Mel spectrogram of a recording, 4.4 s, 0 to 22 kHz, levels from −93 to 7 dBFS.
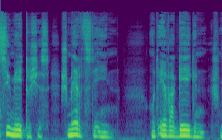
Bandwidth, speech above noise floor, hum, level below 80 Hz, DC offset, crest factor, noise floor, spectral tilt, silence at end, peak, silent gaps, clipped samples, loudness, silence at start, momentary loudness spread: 15.5 kHz; 33 dB; none; -50 dBFS; under 0.1%; 14 dB; -49 dBFS; -6 dB/octave; 0 s; -2 dBFS; none; under 0.1%; -17 LUFS; 0 s; 14 LU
